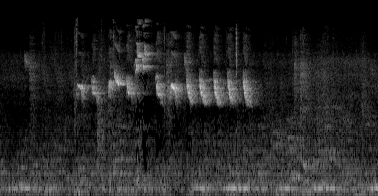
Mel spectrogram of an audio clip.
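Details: White-rumped shama song used as a lure to prompt silent shamas to sing: a run of quick, high, bright notes lasting about three seconds, over a low steady hum and background hiss.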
